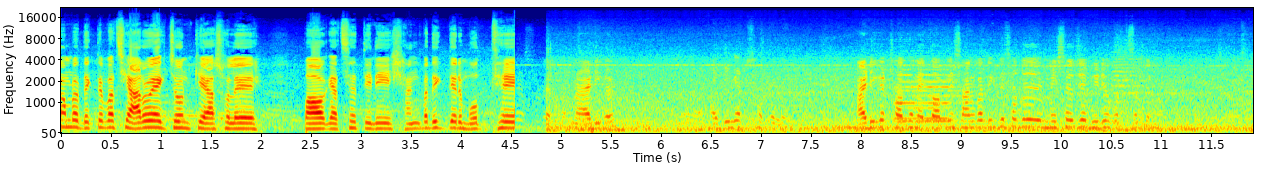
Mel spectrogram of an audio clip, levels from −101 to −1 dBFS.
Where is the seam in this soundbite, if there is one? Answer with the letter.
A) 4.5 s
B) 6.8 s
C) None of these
A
